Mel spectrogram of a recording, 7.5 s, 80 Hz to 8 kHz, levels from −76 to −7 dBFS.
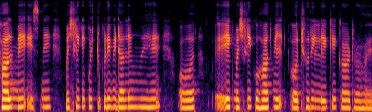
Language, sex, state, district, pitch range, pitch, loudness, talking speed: Hindi, female, Delhi, New Delhi, 205-220 Hz, 215 Hz, -19 LUFS, 195 wpm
